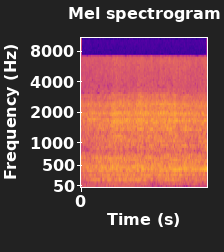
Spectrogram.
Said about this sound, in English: As we continue now, a huge clipper plane is thundering over the Atlantic toward Lisbon, Portugal.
